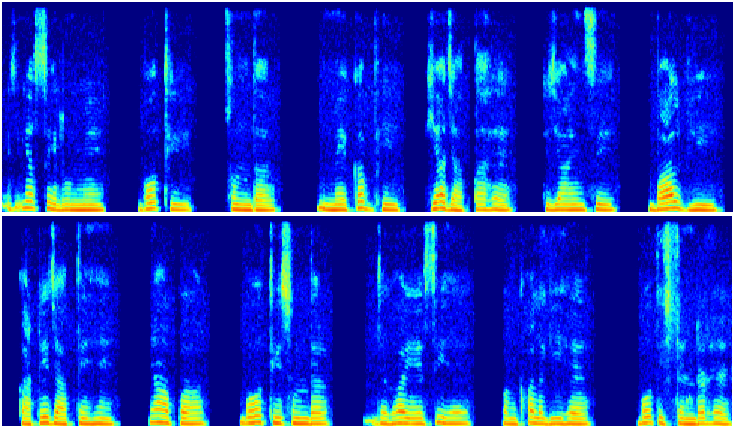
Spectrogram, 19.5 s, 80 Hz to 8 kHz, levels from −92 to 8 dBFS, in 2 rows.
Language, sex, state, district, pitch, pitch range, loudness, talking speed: Hindi, female, Bihar, Lakhisarai, 200 Hz, 190-220 Hz, -21 LUFS, 100 wpm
